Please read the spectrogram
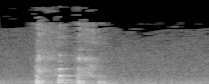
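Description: A person coughing three times in quick succession, about half a second in.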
